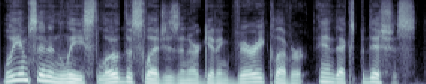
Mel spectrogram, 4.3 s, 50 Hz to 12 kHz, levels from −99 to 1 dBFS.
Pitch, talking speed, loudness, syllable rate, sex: 140 Hz, 185 wpm, -16 LUFS, 6.0 syllables/s, male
